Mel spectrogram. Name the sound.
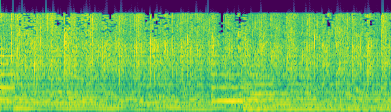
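audience clapping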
